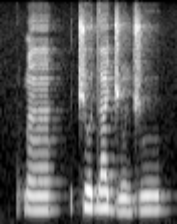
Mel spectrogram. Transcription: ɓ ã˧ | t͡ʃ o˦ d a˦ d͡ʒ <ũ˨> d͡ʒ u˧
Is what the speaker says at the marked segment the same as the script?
yes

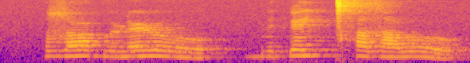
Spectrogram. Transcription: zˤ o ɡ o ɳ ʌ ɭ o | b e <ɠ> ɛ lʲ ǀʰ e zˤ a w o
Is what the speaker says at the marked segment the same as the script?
yes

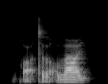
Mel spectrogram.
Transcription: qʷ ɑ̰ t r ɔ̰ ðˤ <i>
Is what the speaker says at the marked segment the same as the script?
yes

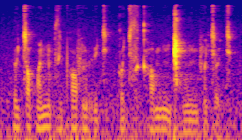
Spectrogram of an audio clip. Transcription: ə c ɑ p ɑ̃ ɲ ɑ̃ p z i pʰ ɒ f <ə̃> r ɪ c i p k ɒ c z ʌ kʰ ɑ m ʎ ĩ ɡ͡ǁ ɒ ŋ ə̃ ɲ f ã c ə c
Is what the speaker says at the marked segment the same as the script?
yes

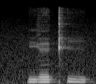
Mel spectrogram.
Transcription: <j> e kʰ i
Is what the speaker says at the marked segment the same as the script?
yes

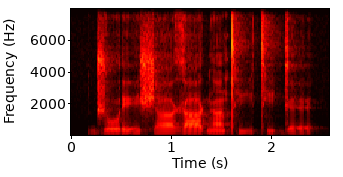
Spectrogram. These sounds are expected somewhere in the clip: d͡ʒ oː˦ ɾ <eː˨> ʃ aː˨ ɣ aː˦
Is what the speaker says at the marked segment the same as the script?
yes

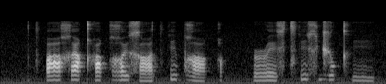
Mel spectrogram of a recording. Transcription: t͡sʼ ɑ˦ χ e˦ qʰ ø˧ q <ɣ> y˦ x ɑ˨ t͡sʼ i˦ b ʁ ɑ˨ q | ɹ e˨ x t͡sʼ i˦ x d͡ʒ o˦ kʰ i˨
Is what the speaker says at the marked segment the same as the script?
no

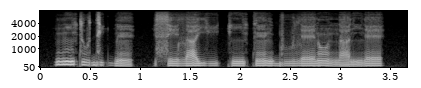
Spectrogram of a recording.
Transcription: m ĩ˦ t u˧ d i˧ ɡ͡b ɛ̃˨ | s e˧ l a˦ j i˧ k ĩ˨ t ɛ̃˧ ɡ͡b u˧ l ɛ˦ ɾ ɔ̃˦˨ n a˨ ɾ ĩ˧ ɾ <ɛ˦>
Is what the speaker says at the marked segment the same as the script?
yes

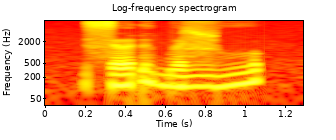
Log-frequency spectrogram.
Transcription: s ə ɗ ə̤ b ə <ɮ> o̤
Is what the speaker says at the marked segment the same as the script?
yes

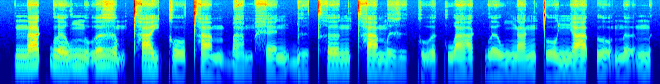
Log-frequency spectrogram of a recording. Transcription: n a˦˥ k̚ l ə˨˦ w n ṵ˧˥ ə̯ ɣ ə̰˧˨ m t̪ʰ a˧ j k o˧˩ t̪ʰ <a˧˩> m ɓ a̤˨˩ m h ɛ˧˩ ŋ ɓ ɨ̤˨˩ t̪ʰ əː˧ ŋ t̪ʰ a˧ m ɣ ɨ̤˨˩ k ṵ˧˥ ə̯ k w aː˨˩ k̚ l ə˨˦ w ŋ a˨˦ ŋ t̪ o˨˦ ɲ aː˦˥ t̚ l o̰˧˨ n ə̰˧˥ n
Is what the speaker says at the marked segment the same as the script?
yes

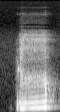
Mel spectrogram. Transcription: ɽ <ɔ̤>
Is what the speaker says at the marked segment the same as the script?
yes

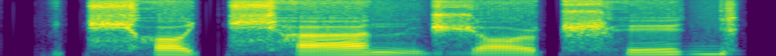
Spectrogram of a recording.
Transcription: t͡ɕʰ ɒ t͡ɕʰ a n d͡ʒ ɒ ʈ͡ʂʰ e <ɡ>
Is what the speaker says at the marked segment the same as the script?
yes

